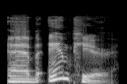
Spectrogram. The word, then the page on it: abampere: British English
